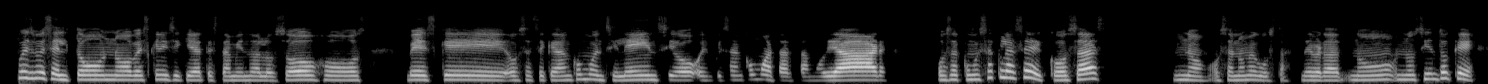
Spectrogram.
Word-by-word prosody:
pues 300 -2 +1
ves 280 -2 0
el 220 -5 +2
tono, 215 -1 +2
ves 205 -1 -2
que 225 - -5
ni 220 -1 -2
siquiera 200 -1 -2
te - - -9
están 190 0 -6
viendo 195 0 -4
a 190 - -2
los 185 +1 -6
ojos, 200 -1 +1 0.4
ves 210 -1 +1
que, 210 -3 0
o 195 - -4
sea, 200 +1 -10
se 200 +1 -9
quedan 195 +1 -3
como 235 +1 -4
en 205 -3 -4
silencio 200 0 -1
o - - -6
empiezan 200 +2 -13
como 225 +1 -4
a 210 - -2
tartamudear. 195 +2 +5 0.5
O 205 - -4
sea, 220 0 -2
como 220 +1 -3
esa 310 +7 -4
clase 315 -1 +1
de 255 -9 +3
cosas, 230 +7 +3 0.6
no. 205 -4 -4
O - - -11
sea, 200 +1 -6
no 200 +1 -3
me 210 - -3
gusta. 185 -3 -9
De 195 -1 -4
verdad, 190 -1 0
no 210 +2 -3
no 220 0 -3
siento 250 +5 -2
que 230 -6 +1
205 Hz, 190 wpm, -20 LUFS, 195-220 Hz, 0.6 s, tartamudear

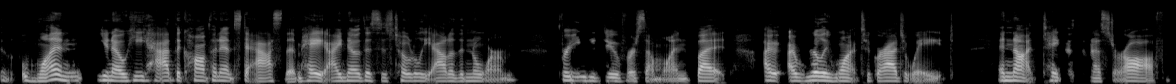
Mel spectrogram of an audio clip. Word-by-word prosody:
th 185 - -11
one, 185 +4 +2 0.2
you 195 -1 0
know, 170 -2 +4
he 190 +3 -3
had 180 0 +1
the 185 - 0
confidence 180 -2 0
to - - -2
ask 150 +3 0
them, - - -2
"Hey, 175 +3 +4
I 160 +1 +1
know 175 +1 +1
this 175 -1 -3
is 155 -1 -9
totally 165 -3 -2
out 155 +1 +1
of 160 - -1
the 155 - -3
norm 200 +8 -5 0.4
for 195 - +1
you 175 -1 -3
to 165 -2 -4
do 165 -2 0
for - - -3
someone, 85 0 -5
but 160 -2 +3 0.4
I - - +3
I - - +4
really 180 +2 +5
want 160 -2 0
to - - -10
graduate 160 -1 -1 0.4
and 180 0 +1
not 175 -2 +4
take 175 -2 -2
a - - -18 0.2
semester 145 -1 -5
off." 160 -2 +3
170 Hz, 205 wpm, -23 LUFS, 160-180 Hz, 0.4 s, really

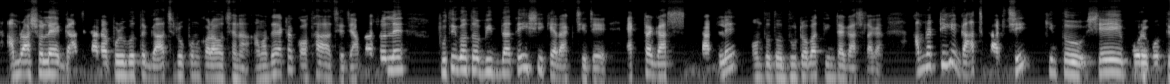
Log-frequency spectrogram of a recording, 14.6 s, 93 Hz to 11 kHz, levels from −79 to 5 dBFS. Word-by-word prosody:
আমরা 170 +3 +3
আসলে 175 0 +4 0.2
গাছ - - +1
কাটার 155 -1 +3
পরিবর্তে 160 0 +1
গাছ 130 - +2
রোপণ 155 0 -6
করা 135 -1 +3
হচ্ছে 135 0 -5
না। - - -3 0.2
আমাদের 135 +6 -2
একটা 220 +4 -4
কথা 135 -1 -3
আছে 125 - -14
যে - - -3
আমরা - - -2
আসলে 205 +2 +4 0.5
পুঁথিগত 210 +2 +1 0.2
বিদ্যাতেই 180 +4 +1
শিখে 195 -8 -1
রাখছি 125 +1 -4
যে 115 - -1 0.4
একটা 175 +4 +3
গাছ 145 0 +4 0.4
কাটলে 155 +8 +2 0.3
অন্তত 140 +1 -6 0.2
২ 140 - -4
টো 145 - -1
বা 150 - +5
৩ 140 - -8
টা - - +4
গাছ 115 0 -1
লাগান। 105 -1 -4 0.4
আমরা 225 +8 +1
ঠিকই 290 +2 +1
গাছ - - -2 0.2
কাটছি - - +2 0.3
কিন্তু 180 -2 -3 0.3
সে 180 +1 +2 0.3
পরবর্তী 155 -1 +2
160 Hz, 165 wpm, -22 LUFS, 140-185 Hz, 0.5 s, বা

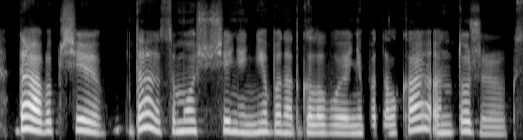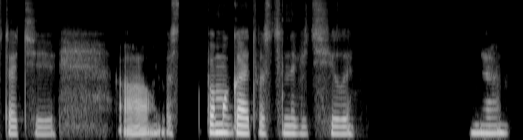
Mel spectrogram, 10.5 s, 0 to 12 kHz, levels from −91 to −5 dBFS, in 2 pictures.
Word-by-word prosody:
Да, 270 -1 +10
вообще, 230 -2 +1 0.2
да, 280 +2 +3
само 235 +2 +1
ощущение 240 -2 -1
неба 215 +1 0
над 200 -1 -2
головой, 195 -1 +1
а - - -2
не 190 +1 -2
потолка, 195 +10 0
оно 200 -4 -1
тоже, 180 -7 -3
кстати, 165 0 -11 0.6
а, 90 +1 -4
вост 205 +2 -11 0.2
помогает 200 -3 0
восстановить 180 -2 -9
силы. 175 -1 -8 1.2
Да. 190 0 -6
200 Hz, 115 wpm, -25 LUFS, 185-230 Hz, 1.2 s, Да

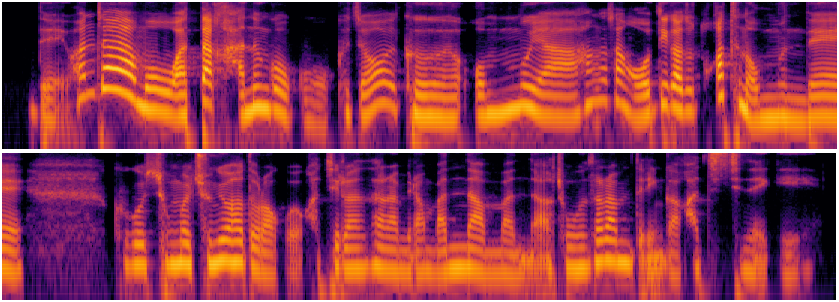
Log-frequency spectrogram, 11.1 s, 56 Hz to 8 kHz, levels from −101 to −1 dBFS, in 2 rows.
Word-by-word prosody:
네, - - -9
환자야 375 +2 +8
뭐 220 -5 +3
왔다 180 +10 +7
가는 220 +1 0
거고 145 - -6
그죠? 205 +8 -3
그 170 -3 -2
업무야 190 +2 0
항상 260 +12 -2
어디 180 +9 0
가도 220 -4 +3
똑같은 260 +3 +1
업무인데 160 -1 -2 0.6
그것이 185 0 -5
정말 190 0 0
중요하더라고요. 195 -7 -1
같이 - - -9
일하는 165 -1 -4
사람이랑 155 -4 -6
맞나 160 +3 -3
안 145 - -7
맞나 140 -1 -9
좋은 170 0 -4
사람들인가 205 +1 -3
같이 - - -1
지내기. 145 0 -12
175 Hz, 365 characters per minute, -24 LUFS, 160-215 Hz, 0.6 s, 환자야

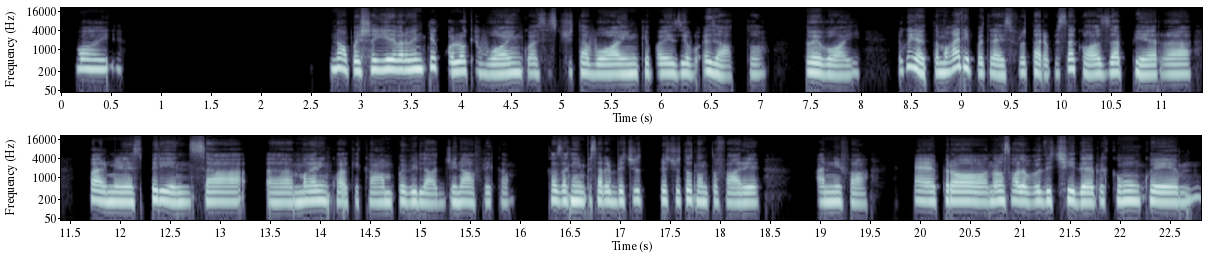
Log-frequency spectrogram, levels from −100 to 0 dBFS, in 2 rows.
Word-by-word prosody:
Voi 245 0 -1 2.1
No, 255 -1 +3
puoi 215 -1 +2
scegliere 235 +3 +5
veramente 240 +4 +4
quello 205 +1 +3
che 200 -2 -10
vuoi, 175 0 +1
in 190 - +1
qualsiasi 180 +1 -9
città 195 -1 -4
vuoi, 175 0 +2
in 175 +1 +2
che 185 +1 -6
paese 180 0 0
vu 175 - -9
esatto, 175 -2 -2 0.4
dove 195 -2 +4
vuoi. 160 -2 -1 0.4
E 220 - -12
quindi 275 -5 +4
ho - - +5
detto: 190 - -4
"Magari 255 +7 +3
potrei 180 -3 -2
sfruttare 180 0 -3
questa 185 +8 -2
cosa 185 -2 0
per 175 -1 -1 0.4
farmi 180 -4 +2
un'esperienza, 175 0 0 0.3
uhm, 170 0 -2
magari, 185 +2 +2
in 185 - 0
qualche 175 -1 -5
campo 170 +1 -3
e - - -1
villaggio 165 -1 -2
in 170 - +1
Africa", 170 -1 -6 0.3
cosa 190 -2 0
che 185 - +3
imb 180 -1 +3
sarebbe 180 -1 +1
biaciu 185 +2 -2 0.2
piaciuto 190 +1 -2
tanto 180 -1 -3
fare 165 0 -1 0.6
anni 175 0 +1
fa. 160 -1 -5 0.5
Eh, 180 -2 0
però 185 -2 +3
non 180 +1 +1
lo 190 - +3
so, 190 0 -4
devo 180 -1 +2
decidere, 180 -2 +2
perché 175 0 -9
comunque 185 -2 +3
mhmm 200 +8 -7
180 Hz, 160 wpm, -24 LUFS, 170-195 Hz, 2.1 s, scegliere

